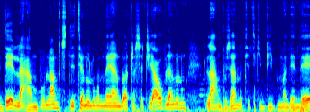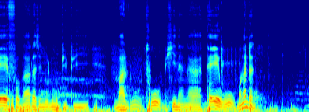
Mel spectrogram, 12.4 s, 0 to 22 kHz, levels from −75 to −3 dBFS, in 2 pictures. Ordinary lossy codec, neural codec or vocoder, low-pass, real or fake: none; none; none; real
